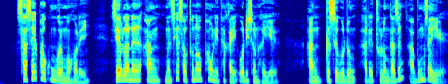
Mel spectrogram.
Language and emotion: Bodo, happy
